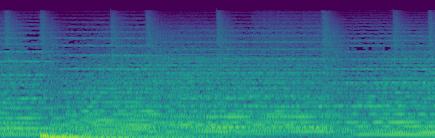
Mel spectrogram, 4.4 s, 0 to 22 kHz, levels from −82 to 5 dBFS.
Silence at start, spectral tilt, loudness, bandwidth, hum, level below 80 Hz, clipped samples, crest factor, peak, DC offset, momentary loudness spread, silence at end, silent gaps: 0 s; -5.5 dB/octave; -18 LUFS; 15.5 kHz; none; -22 dBFS; under 0.1%; 14 dB; -2 dBFS; under 0.1%; 4 LU; 0 s; none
